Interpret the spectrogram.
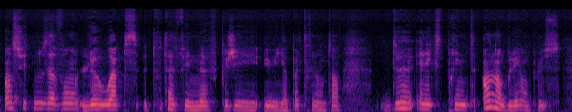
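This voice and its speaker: A young man from France showing his collection in a casual show-and-tell, hesitant, with many fillers and self-corrections, and stuffy from allergies. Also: medium pitch. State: stuffy, coughing.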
